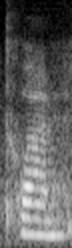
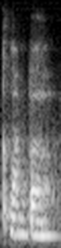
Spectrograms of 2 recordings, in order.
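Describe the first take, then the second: First: The word ends on m with no b sound. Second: A b sound is pronounced at the end. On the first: The speaker calls it right. "It's just climb" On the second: The speaker calls it wrong. "you don't pronounce it climber"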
